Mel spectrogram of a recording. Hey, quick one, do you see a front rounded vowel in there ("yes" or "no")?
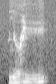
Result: no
